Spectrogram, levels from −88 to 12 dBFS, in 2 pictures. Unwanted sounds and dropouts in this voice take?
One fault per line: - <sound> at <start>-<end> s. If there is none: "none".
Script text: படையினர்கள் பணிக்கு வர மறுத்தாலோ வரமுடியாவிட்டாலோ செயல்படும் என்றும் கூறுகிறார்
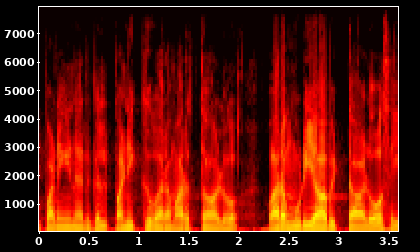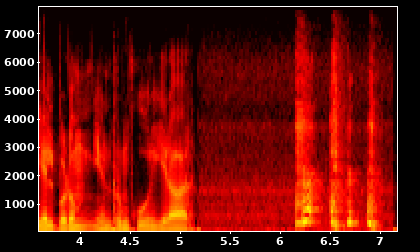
- throat clearing at 6.1-7.0 s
